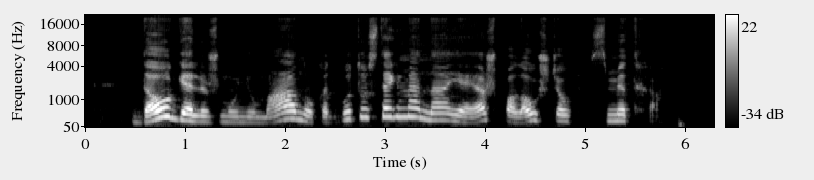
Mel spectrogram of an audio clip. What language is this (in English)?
Lithuanian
